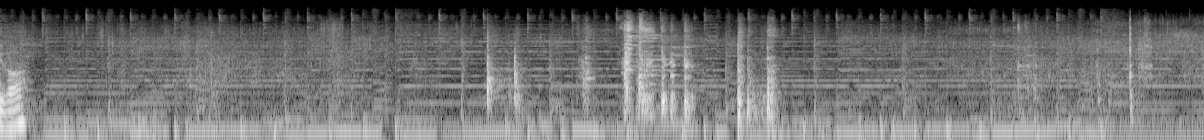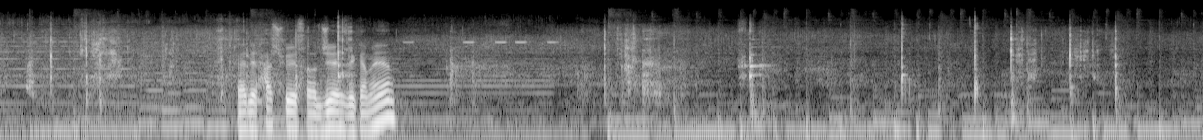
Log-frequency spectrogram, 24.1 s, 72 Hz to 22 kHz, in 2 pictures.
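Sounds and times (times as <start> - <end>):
soft background music: 0.0 - 24.0
metal pans and utensils clattering: 4.8 - 7.9, 10.1 - 11.6, 12.3 - 15.7, 17.9 - 20.0, 21.0 - 23.4.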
